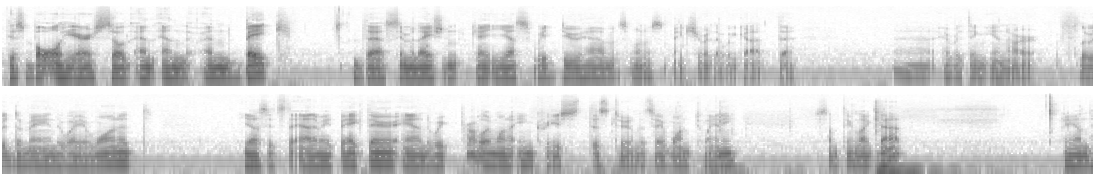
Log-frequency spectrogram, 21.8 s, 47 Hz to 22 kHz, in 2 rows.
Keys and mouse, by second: 0.1 right click, 4.2-7.2 right drag, 7.2 click, 7.7 middle click, 8.1 click, 10.4-12.7 drag, 15.6-17.5 drag, 21.7-21.8 drag.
